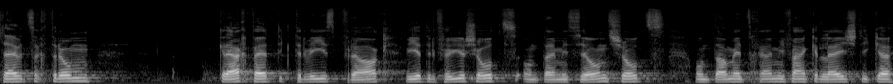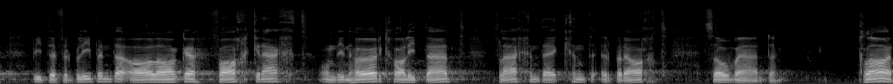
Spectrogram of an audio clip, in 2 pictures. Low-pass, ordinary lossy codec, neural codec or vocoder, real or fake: 14.4 kHz; none; none; real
